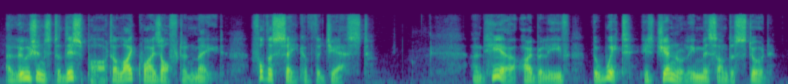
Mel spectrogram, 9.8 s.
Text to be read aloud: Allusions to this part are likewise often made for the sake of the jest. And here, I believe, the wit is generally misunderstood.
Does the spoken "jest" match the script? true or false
true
